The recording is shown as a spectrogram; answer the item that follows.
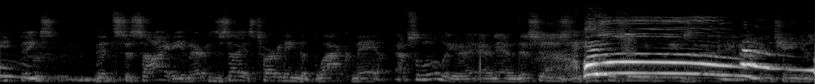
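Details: A newly adopted pet dog howls, set off by a person howling in the background to get him started. Low wavering human howls come first, then the dog gives one long, steady, slightly falling howl lasting about two seconds.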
